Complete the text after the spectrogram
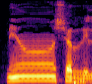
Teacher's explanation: হচ্ছে শিন শিন এসেছে সে কারণে নুনটাকে গুন্না করে পড়তে হবে মিন শাররিল র মধ্যে জের হওয়ার কারণে রটা বারিক হবে · হবে নুন সাকিনের ফারেফার 15টি হরফ থেকে একটি হরফ হচ্ছে শিন শিন এসেছে সে কারণে নুনটাকে গুন্না করে পড়তে হবে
